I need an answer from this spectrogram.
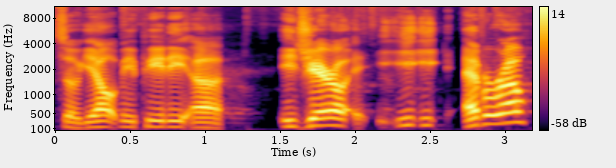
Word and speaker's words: Ejiro Evero: Ejiro, Evero? It's not Evero, Evero. Ejiro Evero. Thank you, Petey.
